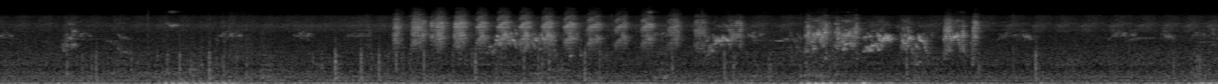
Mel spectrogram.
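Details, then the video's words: Pet budgerigars in a chatty group that sings, squabbles and grooms give two bursts of fast, repeated high chirps, several per second, with quieter single notes before and between them. "Budgies Being Budgies: Non-Stop Fun, Fights, Love & Chirpy Chaos!"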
